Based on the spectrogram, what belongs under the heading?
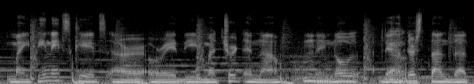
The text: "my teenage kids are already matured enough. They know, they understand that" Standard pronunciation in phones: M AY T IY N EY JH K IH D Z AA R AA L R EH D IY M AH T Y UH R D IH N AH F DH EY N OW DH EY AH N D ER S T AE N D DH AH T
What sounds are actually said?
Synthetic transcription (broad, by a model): M AY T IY N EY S K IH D S AA R AA L R EH D IY M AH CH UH R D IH N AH F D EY N OW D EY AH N D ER S T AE N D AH T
